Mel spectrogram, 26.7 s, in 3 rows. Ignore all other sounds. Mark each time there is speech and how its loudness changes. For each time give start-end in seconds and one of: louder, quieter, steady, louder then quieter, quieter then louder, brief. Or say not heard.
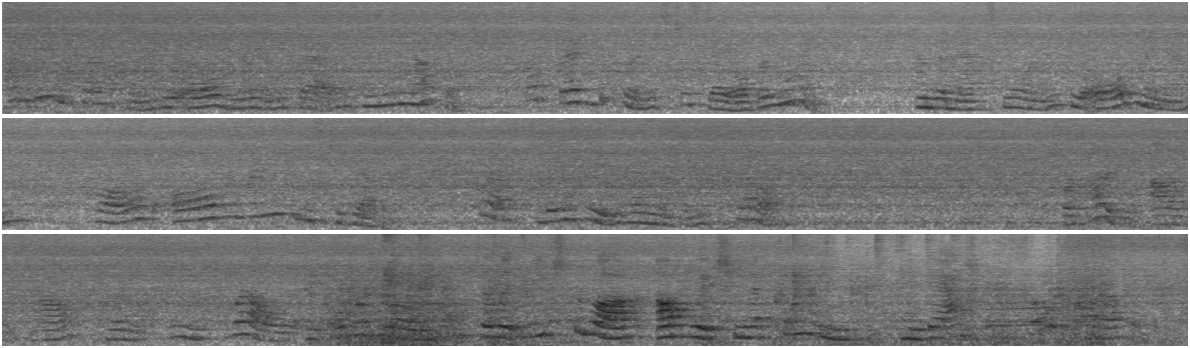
0.0-14.8 steady
16.9-26.4 louder then quieter.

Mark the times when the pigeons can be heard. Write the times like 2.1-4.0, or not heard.
20.0-26.6.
